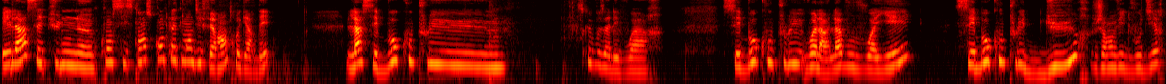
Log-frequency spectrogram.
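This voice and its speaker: A middle-aged woman walks through her makeup in her bedroom, speaking in an animated, rather high voice at a slow pace. Captured on a phone camera, this beauty vlogger is hesitant, leans on fillers, and laughs at herself.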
